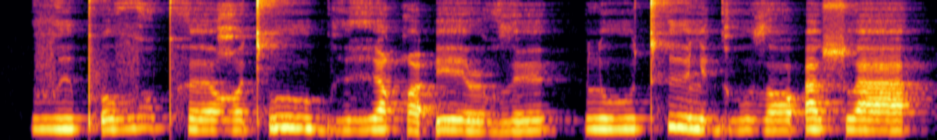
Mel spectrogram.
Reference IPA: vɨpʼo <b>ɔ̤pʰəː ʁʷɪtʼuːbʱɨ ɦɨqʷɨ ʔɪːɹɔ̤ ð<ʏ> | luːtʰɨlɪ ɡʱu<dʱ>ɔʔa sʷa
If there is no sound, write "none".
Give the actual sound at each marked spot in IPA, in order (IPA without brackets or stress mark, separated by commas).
v, ʏ, ð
